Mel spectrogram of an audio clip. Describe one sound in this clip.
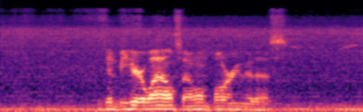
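A man speaks briefly and casually nearby.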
